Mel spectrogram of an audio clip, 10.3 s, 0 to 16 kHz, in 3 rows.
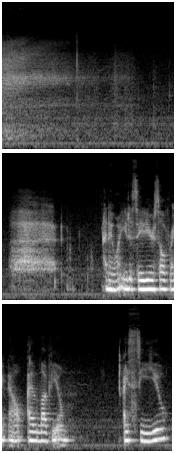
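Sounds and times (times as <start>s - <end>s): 
person taking a deep breath in and out: 0.0s - 2.8s, 3.6s - 4.6s
speech: 5.5s - 8.3s, 9.3s - 10.2s.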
